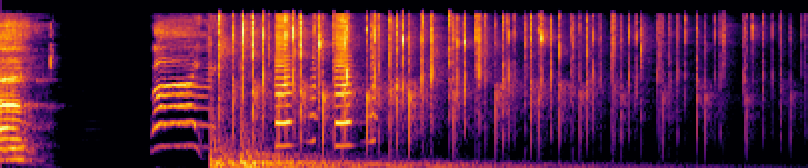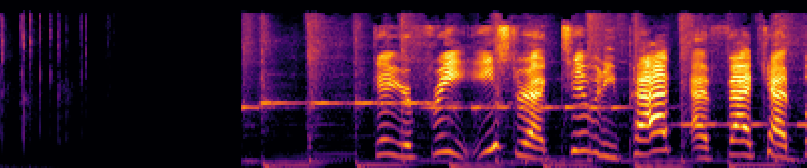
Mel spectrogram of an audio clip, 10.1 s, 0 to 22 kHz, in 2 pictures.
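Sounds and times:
low held musical note: 1.3s - 4.6s
hand clapping: 1.3s - 5.6s.

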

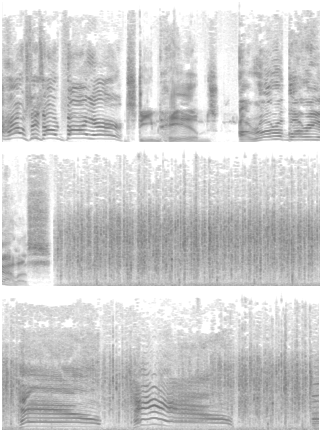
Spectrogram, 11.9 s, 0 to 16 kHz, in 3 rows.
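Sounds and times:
cartoon fire crackling: 4.5s - 11.9s
high drawn-out cries: 8.2s - 10.8s.

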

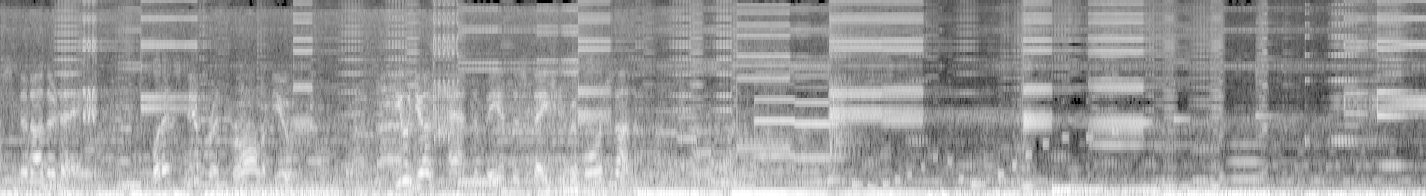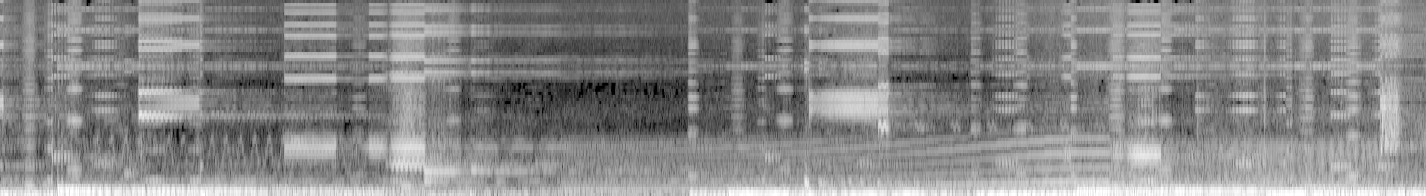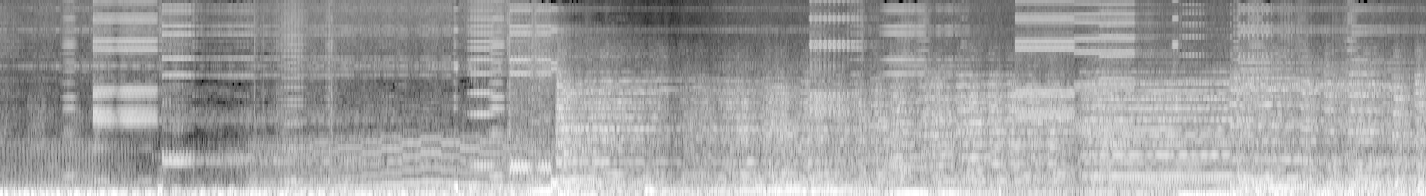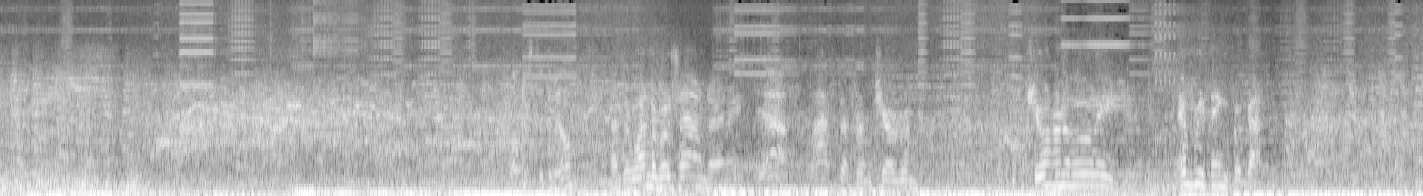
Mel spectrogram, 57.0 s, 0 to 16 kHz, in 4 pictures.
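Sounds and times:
gliding pitched tone: 0.0s - 34.5s
glitchy electronic fragments: 0.0s - 35.1s, 35.9s - 57.0s
heavy bass: 0.0s - 57.0s.

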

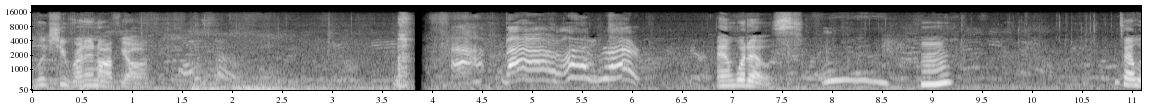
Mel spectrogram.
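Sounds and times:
toddler babbling: 7.8s - 9.2s.

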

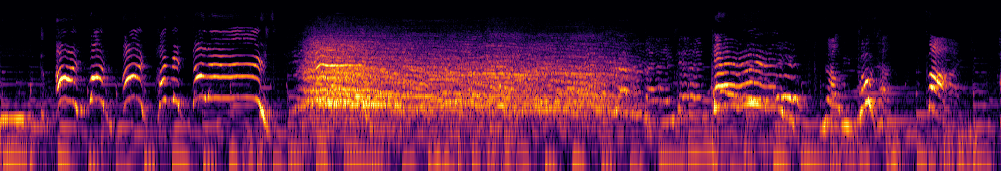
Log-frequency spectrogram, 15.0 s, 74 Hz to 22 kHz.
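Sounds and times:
background music: 0.0s - 15.0s
crowd cheering: 4.4s - 9.8s.

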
